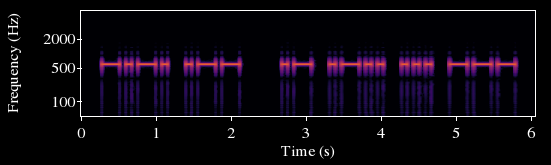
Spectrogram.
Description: Morse code, heard as a keyed tone, about 15 wpm, 610 Hz. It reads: CW ALSO
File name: EXCITING QRP CW OPERATION 15wpm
